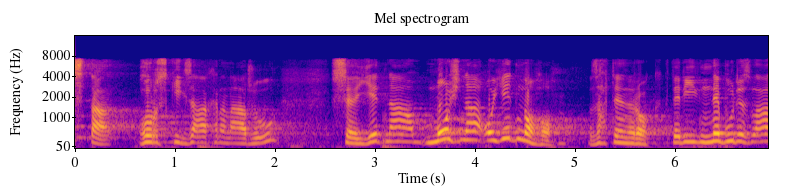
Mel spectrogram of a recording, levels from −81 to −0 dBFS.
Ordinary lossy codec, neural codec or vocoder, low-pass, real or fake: MP3, 64 kbps; none; 7.2 kHz; real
